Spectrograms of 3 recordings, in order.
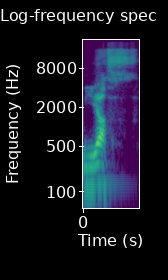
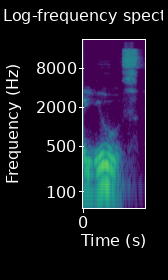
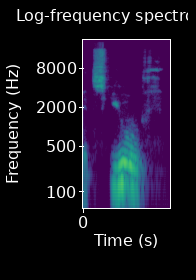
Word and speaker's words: youth: And then I heard someone saying yath. Is that correct pronunciation? Yath. Rehab Maruni. Youth. Yes, exactly. Youth. So there is no yath. It's not yath at all. That's wrong pronunciation. It's youth.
